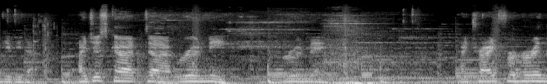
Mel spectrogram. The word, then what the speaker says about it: Ruan Mei: You do know it's pronounced Ruan Mei.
